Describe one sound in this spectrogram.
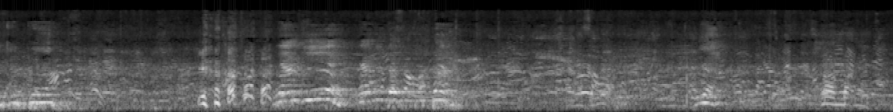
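Children and women shout and chatter excitedly outdoors.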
